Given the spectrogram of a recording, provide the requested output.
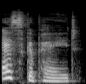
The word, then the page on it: escapade: British English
